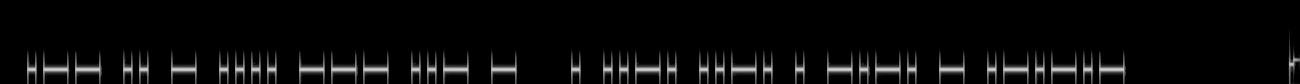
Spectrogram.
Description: Morse code, heard as a keyed tone, about 15 wpm, 700 Hz. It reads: WITHOUT EFFECT.
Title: Sentences from Top 1400 Words 15wpm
